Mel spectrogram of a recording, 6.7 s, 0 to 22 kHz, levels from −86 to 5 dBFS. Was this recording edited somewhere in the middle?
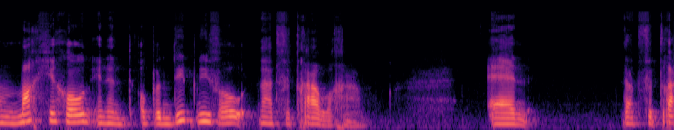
no; 0 cuts

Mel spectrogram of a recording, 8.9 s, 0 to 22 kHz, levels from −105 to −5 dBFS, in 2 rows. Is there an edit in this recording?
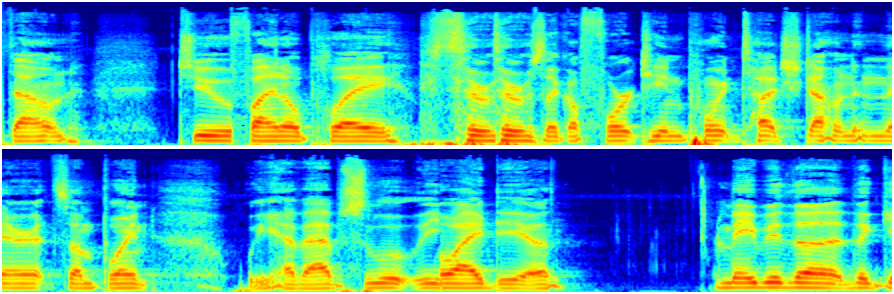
yes; 4 cuts; at 1.1 s, 2.1 s, 2.5 s, 6.6 s

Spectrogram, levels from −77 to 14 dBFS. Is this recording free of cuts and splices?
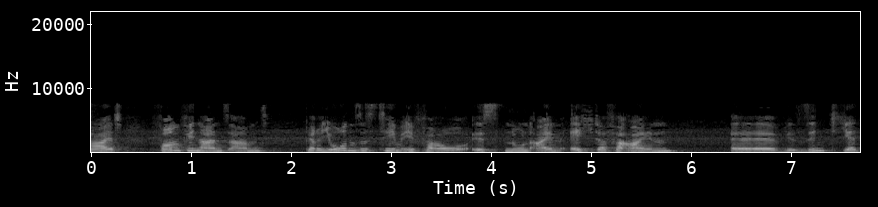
yes; 0 cuts

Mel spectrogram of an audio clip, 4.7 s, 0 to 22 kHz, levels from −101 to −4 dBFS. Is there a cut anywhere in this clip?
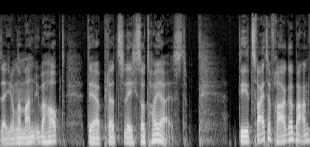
no; 0 cuts

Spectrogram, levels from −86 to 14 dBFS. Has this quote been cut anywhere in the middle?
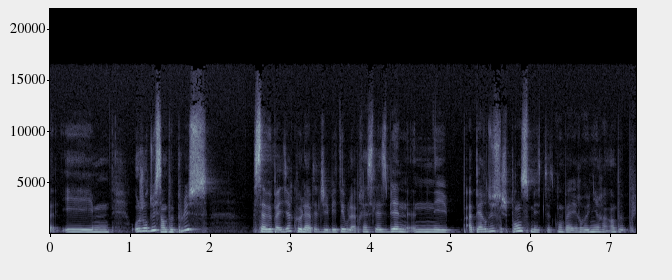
yes; 4 cuts; at 1.4 s, 3.3 s, 5.6 s, 6.1 s

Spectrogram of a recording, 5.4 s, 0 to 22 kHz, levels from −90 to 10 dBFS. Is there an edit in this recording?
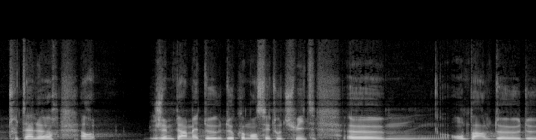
no; 0 cuts

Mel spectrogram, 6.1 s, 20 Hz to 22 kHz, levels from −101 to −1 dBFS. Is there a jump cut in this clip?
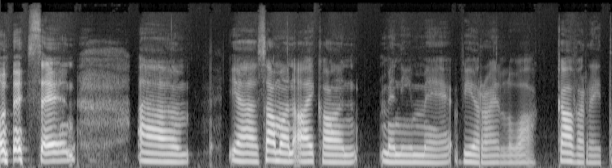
yes; 2 cuts; at 2.2 s, 3.6 s

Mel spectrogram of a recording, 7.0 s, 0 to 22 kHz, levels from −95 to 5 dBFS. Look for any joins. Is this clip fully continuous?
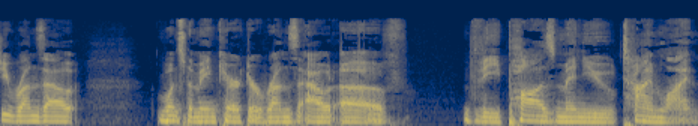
no; 1 cut; at 1.8 s

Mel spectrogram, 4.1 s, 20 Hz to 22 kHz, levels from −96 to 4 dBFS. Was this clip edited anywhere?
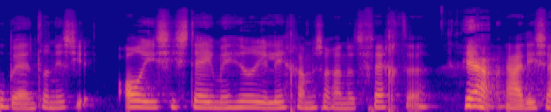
yes; 1 cut; at 2.4 s

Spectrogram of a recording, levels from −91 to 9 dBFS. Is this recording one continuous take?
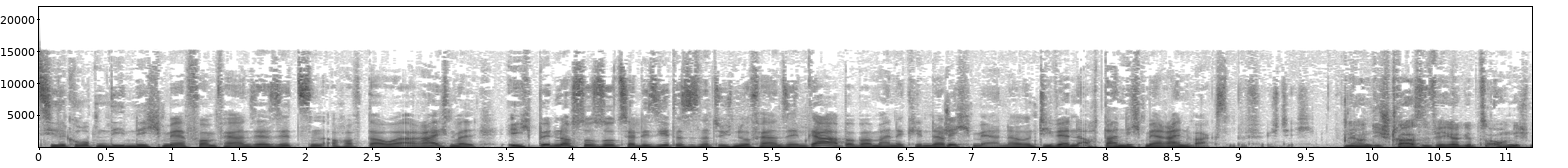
no; 1 cut; at 6.8 s

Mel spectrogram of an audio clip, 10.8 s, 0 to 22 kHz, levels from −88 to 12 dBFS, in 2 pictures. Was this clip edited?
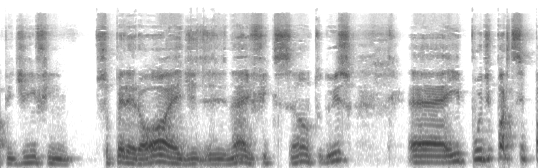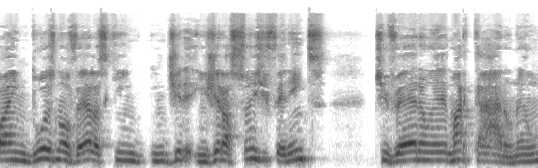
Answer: no; 0 cuts

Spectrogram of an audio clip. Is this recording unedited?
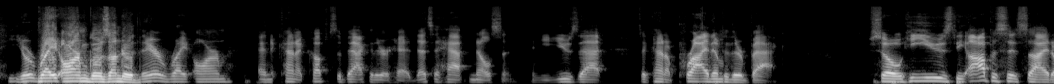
no; 2 cuts; at 2.7 s, 7.2 s

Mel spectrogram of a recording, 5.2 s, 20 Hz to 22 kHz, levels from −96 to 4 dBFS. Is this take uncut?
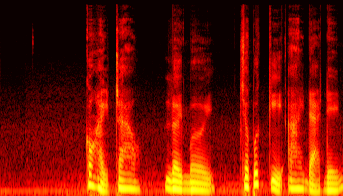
yes; 0 cuts

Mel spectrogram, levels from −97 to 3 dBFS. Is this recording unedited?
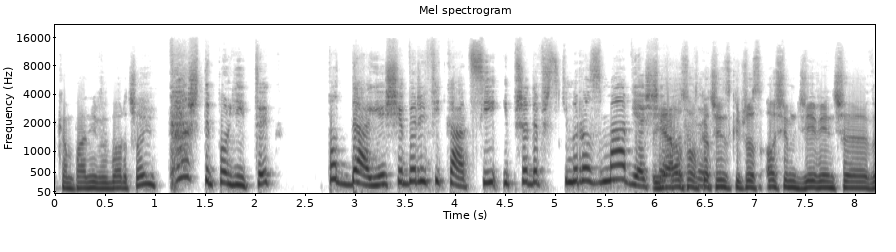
yes; 0 cuts

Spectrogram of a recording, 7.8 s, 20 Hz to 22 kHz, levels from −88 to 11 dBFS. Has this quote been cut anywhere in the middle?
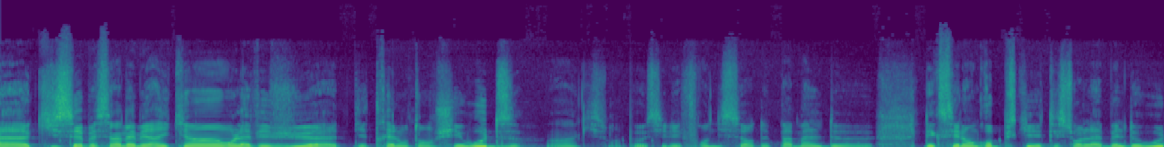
no; 0 cuts

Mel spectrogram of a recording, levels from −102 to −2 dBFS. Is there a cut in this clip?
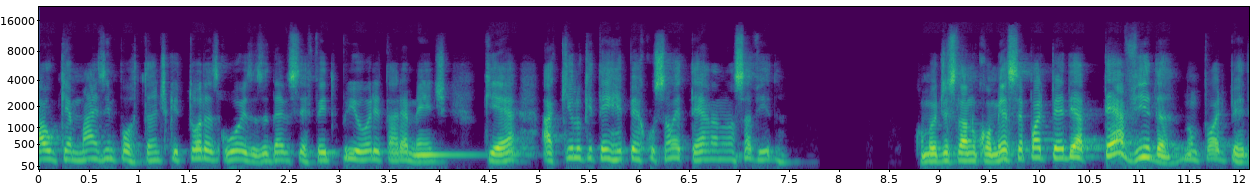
yes; 2 cuts; at 1.8 s, 7.8 s

